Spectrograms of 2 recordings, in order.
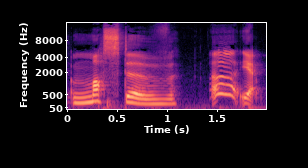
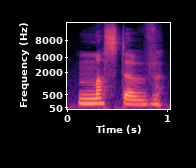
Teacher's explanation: make sure that V is the bottom lip top teeth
